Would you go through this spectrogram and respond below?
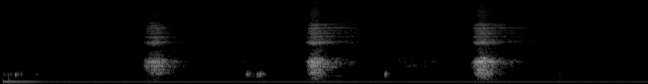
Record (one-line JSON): {"exhalation_length": "6.5 s", "exhalation_amplitude": 3642, "exhalation_signal_mean_std_ratio": 0.37, "survey_phase": "beta (2021-08-13 to 2022-03-07)", "age": "65+", "gender": "Male", "wearing_mask": "No", "symptom_none": true, "smoker_status": "Never smoked", "respiratory_condition_asthma": false, "respiratory_condition_other": false, "recruitment_source": "REACT", "submission_delay": "1 day", "covid_test_result": "Negative", "covid_test_method": "RT-qPCR", "influenza_a_test_result": "Negative", "influenza_b_test_result": "Negative"}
